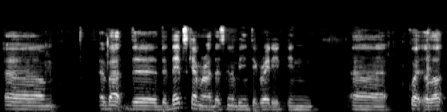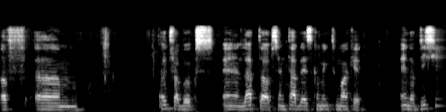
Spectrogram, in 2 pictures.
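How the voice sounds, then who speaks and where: Slow, halting male presenter. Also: mid-range voice, little pitch movement, a little mellow. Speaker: technical presenter. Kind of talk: unscripted technical presentation.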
